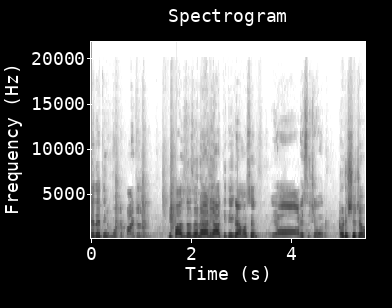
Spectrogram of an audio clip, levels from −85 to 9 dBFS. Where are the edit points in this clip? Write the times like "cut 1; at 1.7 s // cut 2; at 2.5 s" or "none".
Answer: none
